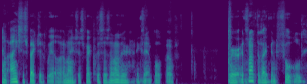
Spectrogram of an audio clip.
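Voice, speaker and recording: Low-voiced man rambling through a casual unboxing. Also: animated, moderate pace, gravelly, darkish tone, a little hiss or hum. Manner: rambling, thinking aloud. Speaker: video host.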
